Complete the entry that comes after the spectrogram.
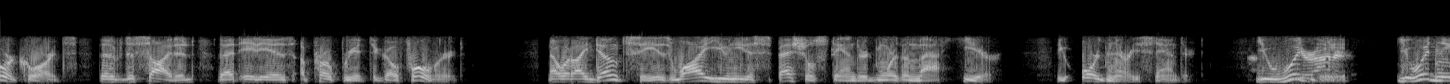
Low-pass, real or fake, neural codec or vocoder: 7.2 kHz; real; none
